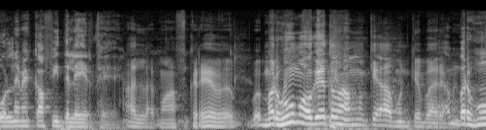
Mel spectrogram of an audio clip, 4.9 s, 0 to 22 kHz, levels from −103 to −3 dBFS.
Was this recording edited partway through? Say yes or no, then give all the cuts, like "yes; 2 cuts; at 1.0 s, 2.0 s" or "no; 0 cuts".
no; 0 cuts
